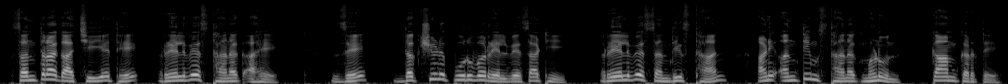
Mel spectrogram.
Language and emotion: Marathi, neutral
